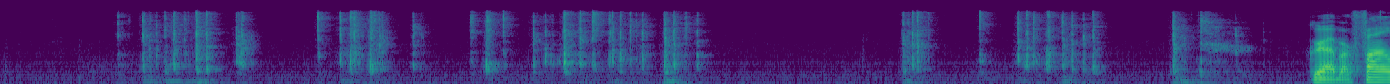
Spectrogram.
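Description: Keys clatter on a keyboard in short bursts of typing.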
